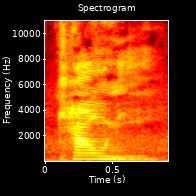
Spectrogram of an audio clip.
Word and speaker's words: county: they've heard it, NT, typically T following the N, the T is silent. County, county, county.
